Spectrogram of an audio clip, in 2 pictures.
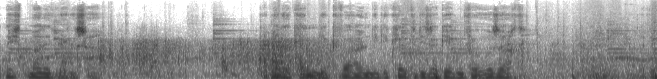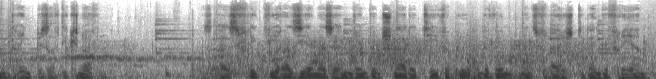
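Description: Deep-voiced, grave sailor played by a man. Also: steady tone, moderate pace, pauses often, loud music behind the voice, natural voice. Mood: urgent protest. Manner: grave, urgent, respectful. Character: worried, outspoken ship's officer in polar ice. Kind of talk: German radio drama acting.

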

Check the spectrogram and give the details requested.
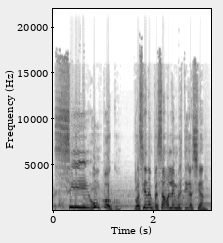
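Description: Woman doing young student girl, polite n eager, high voice, radio play w faint music. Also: very animated, moderate pace. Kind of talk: Spanish-language radio drama acting.

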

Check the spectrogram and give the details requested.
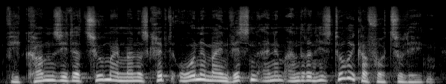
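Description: A man's voice: a little high, animated, quick pace, mellow, breathy edge. An actor playing a brooding, indignant historian in a radio crime drama, terse and insistent as he presses for answers.

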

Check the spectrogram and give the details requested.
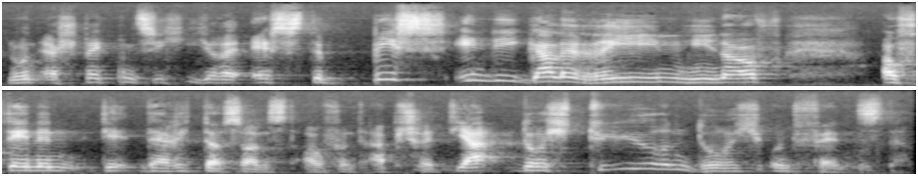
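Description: Lively, swooping old princely uncle. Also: male voice, on the high side, unhurried. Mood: absorbed, enthusiastic. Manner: hesitant, repeats words while eagerly explaining. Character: sprightly old princely uncle, enthusiastic and rambling. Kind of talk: German literary radio play acting.

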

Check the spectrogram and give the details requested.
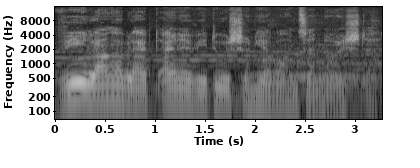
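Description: A woman's voice: deep voice, measured pace, dark tone, faint music behind. An actress playing a blunt, world-weary woman colleague in a radio drama, talking in a sceptical, colloquial way. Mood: sardonic, warning. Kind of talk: 1980s radio drama dialogue.

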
